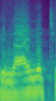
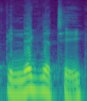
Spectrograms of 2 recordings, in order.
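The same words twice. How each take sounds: First: The middle vowel sounds as in 'benign'. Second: The middle vowel differs from that in 'benign'. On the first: The speaker calls it wrong. "we use the word benign, and so I said benignity" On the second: The speaker calls it right. "It's benignity"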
